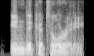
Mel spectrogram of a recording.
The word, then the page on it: Indicatory: British English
